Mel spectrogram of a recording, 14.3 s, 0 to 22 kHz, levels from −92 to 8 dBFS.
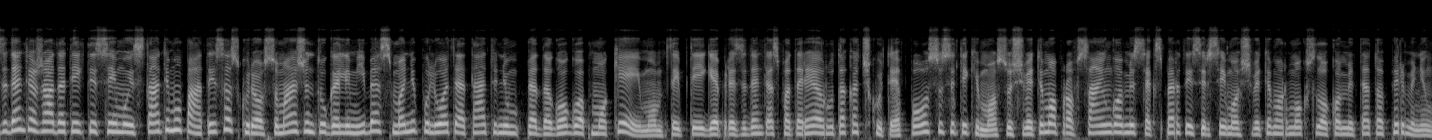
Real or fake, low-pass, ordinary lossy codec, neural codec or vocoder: real; 7.2 kHz; Opus, 24 kbps; none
